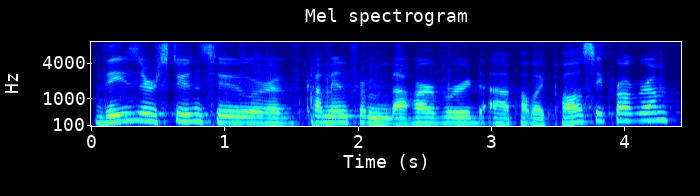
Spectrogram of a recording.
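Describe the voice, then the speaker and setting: Low-voiced woman chairing a council meeting. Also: moderate pace, a little mellow, a little hiss or hum. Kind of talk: chairing a work session. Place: council chamber.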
